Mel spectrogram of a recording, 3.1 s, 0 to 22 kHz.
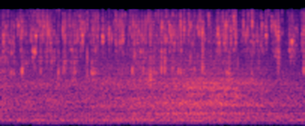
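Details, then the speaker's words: Ford Cortina MK3, engine off, filling the dry cooling system with a hose: continuous trickling water leaking between engine and transmission; owner suspects a frost plug pushed out by freezing in storage, hopes the block isn't cracked. "let me play with it now you see that water that is coming out from somewhere between the engine and the transmission"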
